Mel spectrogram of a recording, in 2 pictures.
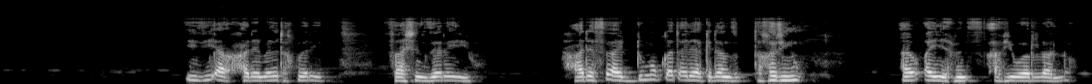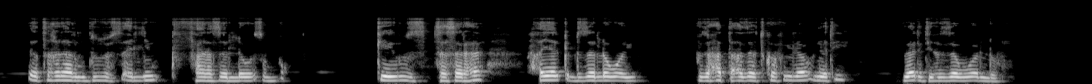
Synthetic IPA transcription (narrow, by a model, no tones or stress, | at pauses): ʔɨziaβħad̪ɐmɐd̪ɾɐxmɐɾit̪ | faʃinzɐɾiʔɨjːu | ħad̪ɐsɐβajd̪ɨmukʼɐt̪ʼɐljakʰɨd̪anzɨt̪ʰɐxɐɾinu | ʔaβqʼɐjːɪħmɨnt͡sʼafjiwɔɾɨd̪alːo̞ | ʔɨt̪ʰɨxɨd̪anbɨzuħzɨʔɐlːimkʰɨ̥fːaɾazɐlːɐwot͡sʼɨbːuqʼ | ɡ̥ɐjɾuzɨt̪ʰɐsɐɾħɐ | ħajɐɾkʼɨd̪izɐlːɐwoɨjːu | b̥uzuħat̪ːaʕazɐβt̪ʰi̥kʰɐfilomnɐt̪ʰi | mɐɾit̪jɪʕɨzːɐβoalːɐwu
